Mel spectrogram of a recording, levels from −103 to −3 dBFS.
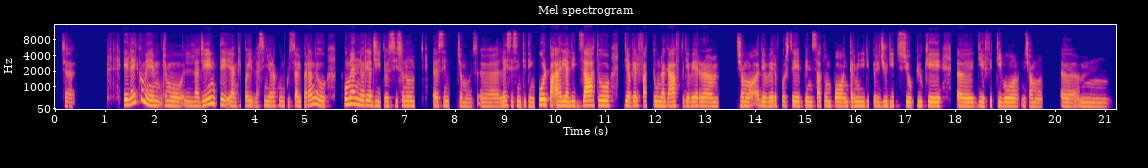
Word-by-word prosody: Cer 175 -2 -8 1.0
e 225 - +5
lei 285 +8 +3
come 320 - +3
mhmm, 200 -1 -1
diciamo, 190 -3 -1
la 185 0 -4
gente, 240 +3 +3
e - - -2
anche 180 0 -3
poi 195 -1 -2
la 180 - -10
signora 185 +1 -3
con 190 -1 -6
cui 185 0 -13
stavi 185 +1 -2
parlando, 210 +1 0 0.3
come 245 +3 +6
hanno 250 -4 +3
reagito? 190 -3 -1
Si 180 +2 -7
sono, 190 0 -1 0.4
ehm - - -2
sent 185 +1 -3
diciamo, 175 -2 -6
s 155 - -17
ehm, 170 0 -5
lei 185 +2 +1
si 190 -1 -6
è - - -5
sentita 185 0 -4
in 170 - -1
colpa, 225 -4 +7
ha - - +5
realizzato 195 +2 +5 0.3
di 195 - +1
aver 190 0 +2
fatto 190 0 -2
una 185 -1 +1
gaffe, 180 +1 +1
di 185 - -3
aver 180 -1 +1 0.4
diciamo, 180 -1 -1
di 190 - 0
aver 185 0 +1
forse 185 -1 -1
pensato 180 0 -3
un 185 -1 -2
po' 180 -1 +2
in 175 0 -2
termini 180 0 -1
di 185 +1 -4
pregiudizio 180 0 -2
più 185 -1 -1
che, 180 -1 +2 0.3
uhm, 170 -1 +3
di 180 +2 -2
effettivo 175 -1 -1
diciamo, 165 -1 -5 0.4
ehm, 165 -1 -5
185 Hz, 170 wpm, -25 LUFS, 175-195 Hz, 1.0 s, colpa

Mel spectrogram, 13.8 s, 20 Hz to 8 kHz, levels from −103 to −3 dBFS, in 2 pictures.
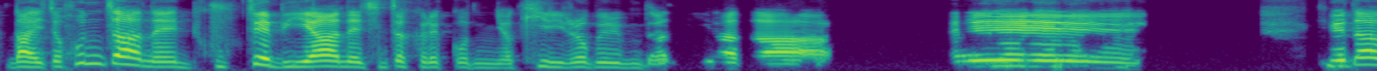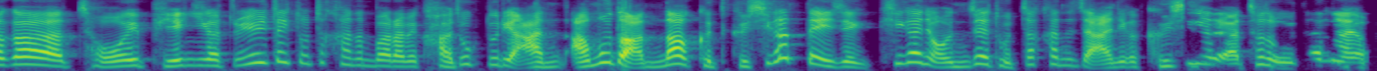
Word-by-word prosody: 나 210 0 +2
이제 195 +3 -5
혼자네, 300 - +2
국제 275 +8 +3
미아네.' 215 -1 +4
진짜 195 +4 -4
그랬거든요. 190 -4 -11
'길 220 -4 -7
잃어버리면 190 -3 -8
나 165 - -10 0.2
미아다.' 165 - 0 0.7
네. 230 -4 +5 0.9
게다가 290 +1 +3
저희 235 +3 -4
비행기가 250 +2 -3
좀 265 - -9
일찍 385 +1 -3
도착하는 320 -7 -13
바람에 225 -3 -3
가족들이 290 +4 -5
안 205 0 0
아무도 385 0 +4
안 185 +5 +2
나왔 320 +2 +5
그 - - -6
그 - - -11
시간대 285 - +1
이제 420 -7 -4
시간이 390 +3 -2
언제 205 +11 -3
도착하는지 300 -3 -9
아니까 205 - -1
그 230 - -12
시간에 310 +5 -3
맞춰서 305 - -4
오잖아요. 265 - -3
235 Hz, 390 characters per minute, -19 LUFS, 205-300 Hz, 0.9 s, 네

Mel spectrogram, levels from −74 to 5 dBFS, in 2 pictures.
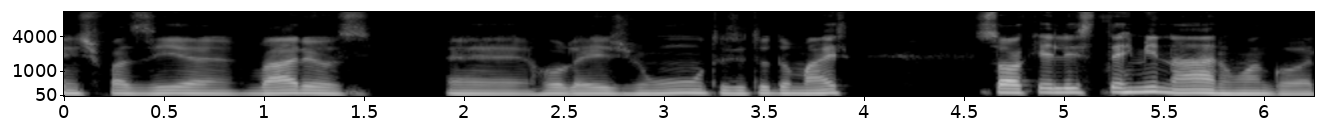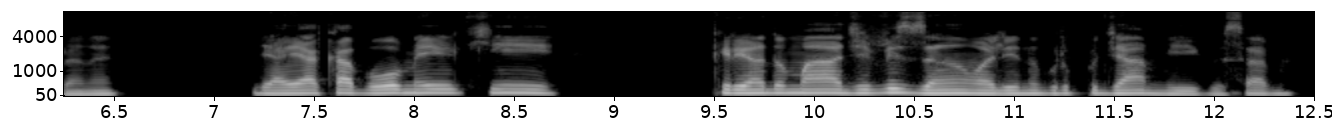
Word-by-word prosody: gente 125 - -3
fazia 120 -1 -1
vários, 120 -3 0 0.4
eh, 110 -2 -2
rolês 115 +2 0
juntos 125 +4 -1
e - - 0
tudo 125 0 -1
mais. 125 +3 +1 0.6
Só 155 -3 +3
que 165 - -6
eles 160 -1 +1
terminaram 145 -9 +3
agora, 105 -2 -2
né. 110 0 -4 0.7
E 120 - -2
aí 120 +2 +2
acabou 130 +1 +2
meio 145 0 +1
que 145 -3 -2 0.8
criando 140 0 +3
uma 140 0 +3
divisão 135 -2 +2
ali 120 0 +2
no 120 0 0
grupo 120 0 -5
de 120 - -2
amigos, 110 -5 -2
sabe? 110 -1 -5
125 Hz, 140 wpm, -24 LUFS, 115-140 Hz, 0.8 s, Só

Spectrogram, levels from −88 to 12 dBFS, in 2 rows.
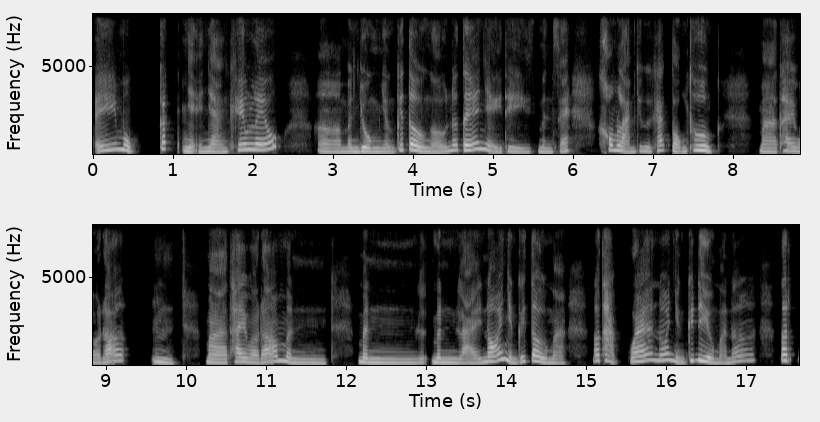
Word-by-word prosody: ý 290 +5 -1
một 265 -10 +1 0.3
cách 360 0 0 0.2
nhẹ 220 -3 +1
nhàng, 200 -1 -1
khéo 310 +9 0
léo, 325 +6 +3 0.5
ờ, 200 -1 -2
mình 205 0 0
dùng 205 -2 +4
những 195 0 -3
cái 300 - -2
từ 285 -7 +6
ngữ 205 +2 -1
nó 285 +3 0
tế 295 +3 +4
nhị 300 - 0
thì 195 -4 -3
mình 195 -3 -3
sẽ 220 +3 -5 0.4
không 295 -1 0
làm 205 -6 +1
cho 235 +1 -6
người 225 - -2
khác 270 +5 -5
tổn 205 -3 0
thương. 275 -2 +5 0.6
Mà 205 -3 -1
thay 230 -1 -2
vào 210 -1 -2
đó 245 +9 0 0.3
ừm, 225 -5 +1 0.4
mà 215 -2 +2
thay 245 -1 +2
vào 220 -2 0
đó 230 +6 +1
mình 195 -9 0 0.4
mình 205 -3 +1
l - - -3
mình 215 -2 +3
lại 205 +1 -2
nói 265 +9 +3
những 210 - 0
cái 255 +4 -2
từ 280 -7 +4
mà 200 -3 -4 0.3
nó 310 - +1
thật 310 -8 -2
quá, 280 +7 +1
nói 330 +2 0
những 245 -10 -1
cái 315 - -1
điều 280 -8 +5
mà 205 0 -4
nó 290 +9 -6 0.3
nó 325 0 +4
225 Hz, 190 wpm, -23 LUFS, 205-285 Hz, 0.6 s, từ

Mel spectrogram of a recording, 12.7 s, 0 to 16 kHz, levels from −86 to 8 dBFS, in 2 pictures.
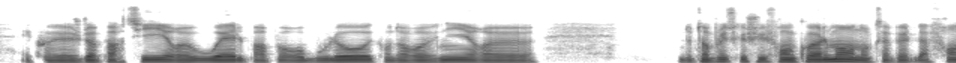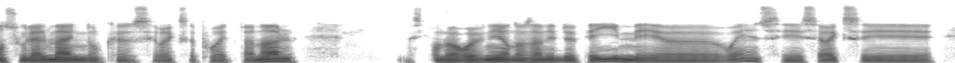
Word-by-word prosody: et - - -12
que 90 -1 -2
je 85 - -3
dois 95 - +3
partir, 105 +2 +1
heu, - - +1
où 95 +2 +3
elle 100 0 +3
par 90 - -3
rapport 90 0 -4
au 90 - 0
boulot 100 +4 +4
et - - -5
qu'on 90 - -6
doit 90 0 -2
revenir, 95 +1 +1
heu- 90 -1 -2 1.0
d'autant 100 +1 -1
plus 110 0 -2
que 105 - -1
je - - -8
suis 105 - -1
franco-allemand 110 +4 +5
donc 95 -2 0
ça 95 - -3
peut 95 - -1
être - - -6
la 90 - -1
France 100 +2 -2
ou - - 0
l'Allemagne- 100 +1 +3
donc, 90 -1 -6
heu, 90 - -6
c'est 80 - -11
vrai 90 0 -5
que - - -16
ça - - -14
pourrait 85 -1 -7
être - - -21
pas 90 - -5
mal. 120 -3 +2 0.7
Mais - - -21
si - - -16
on 95 - -2
doit 95 - +2
revenir 100 +3 +3
dans 95 0 0
un 100 - +1
des 95 - 0
2 95 0 -1
pays 115 +8 +1
mais, 95 -6 +1
heu, 90 -1 -3
ouais 105 - -4
c'est 95 -5 -8
c'est 85 - -8
vrai 100 +2 -2
que - - -16
c'est 90 -1 -5
95 Hz, 280 wpm, -23 LUFS, 90-105 Hz, 1.0 s, franco-allemand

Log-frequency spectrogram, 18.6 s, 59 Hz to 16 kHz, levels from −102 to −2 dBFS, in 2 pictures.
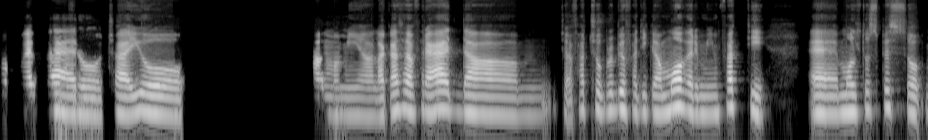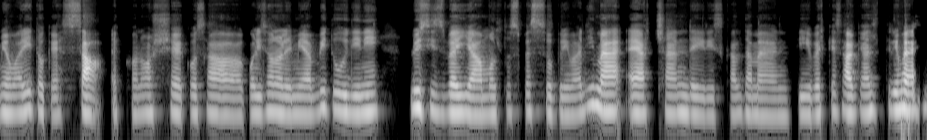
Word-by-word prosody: No, 205 - -11
ma 185 - +1
è - - 0 0.4
vero, 165 -1 -1
cioè 170 -3 +3
io 170 -4 +1 1.4
Mamma 160 -1 -8
mia, 160 -1 -7
la 160 +1 +1
casa 190 +3 +3
fredda, 180 -4 +4
mhmm, 160 0 -18
cioè - - -10
faccio 195 -1 -7
proprio 195 +2 -2
fatica 180 -1 -7
a - - +2
muovermi, 185 -3 +4
infatti, 190 0 -2 0.4
ehm, 175 -1 +2
molto 185 +2 -1
spesso, 205 -3 -5
mio 175 -1 -2
marito 180 +2 -3
che 160 +1 -8
sa 170 +1 +4
e - - -15
conosce 175 +1 -6
cosa 170 -2 -4
quali 170 0 -5
sono 180 0 -2
le 170 -1 -2
mie 170 0 -4
abitudini, 185 0 -2 0.3
lui 215 0 +4
si 200 -1 -6
sveglia 175 -2 +2
molto 170 +2 -8
spesso 180 0 -9
prima 165 0 -8
di 235 +7 -3
me 185 -4 +6
e 175 - +1
accende 175 0 -1
i 165 - -5
riscaldamenti 160 0 -9
perché 170 +3 -8
sa 180 -1 +4
che 175 0 -8
altrimenti 195 +2 +3
175 Hz, 160 wpm, -26 LUFS, 165-190 Hz, 1.4 s, me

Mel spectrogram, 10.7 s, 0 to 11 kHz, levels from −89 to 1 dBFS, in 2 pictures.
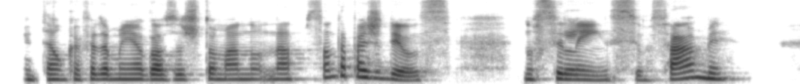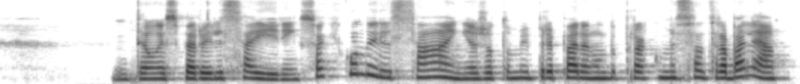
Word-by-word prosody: Então, 195 +1 -3
o - - -10
café 195 +1 -3
da 205 - +2
manhã 200 0 -1
eu - - -2
gosto 195 0 +2
de 195 0 -4
tomar 195 -1 -1
no 200 0 -6
na 205 +1 -4
santa 270 +11 -2
paz 280 -5 +4
de 245 - -1
Deus, 170 -6 -1 0.5
no 200 - -3
silêncio, 180 -4 -1
sabe? 215 +3 +2 1.1
Então, 215 +2 -2
eu - - +1
espero 225 +1 +2
eles 225 +1 +2
saírem, 215 -5 0
só 305 +9 -2
que 305 0 -21
quando 405 +1 -2
eles 270 -8 0
saem, 270 -3 +1
eu 220 - +1
já 230 - 0
estou 230 +1 -5
me 240 0 -1
preparando 245 -1 +2
para 245 +1 -1
começar 250 +1 -1
a - - -1
trabalhar. 250 -1 +3
225 Hz, 210 wpm, -24 LUFS, 200-250 Hz, 1.1 s, paz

